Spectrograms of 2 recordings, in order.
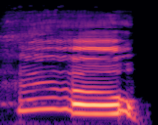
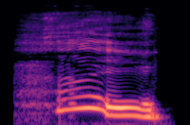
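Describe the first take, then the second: First: Much higher, far louder desperate scream; final scream. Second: Much higher, loud gurgling cry; gurgled cry for help. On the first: Swelling woman's last cry to the crowd, desperate scream. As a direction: scream it at full force. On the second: Swelling woman crying to the crowd, gurgling cry for help. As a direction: call out drowning in her own swelling. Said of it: "she gurgled". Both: Acted.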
